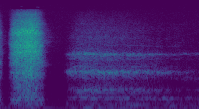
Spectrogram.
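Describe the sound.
One deep breath: a loud, rushing burst of air, then a short pause and a quieter, drawn-out, slightly voiced sigh-like exhale.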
